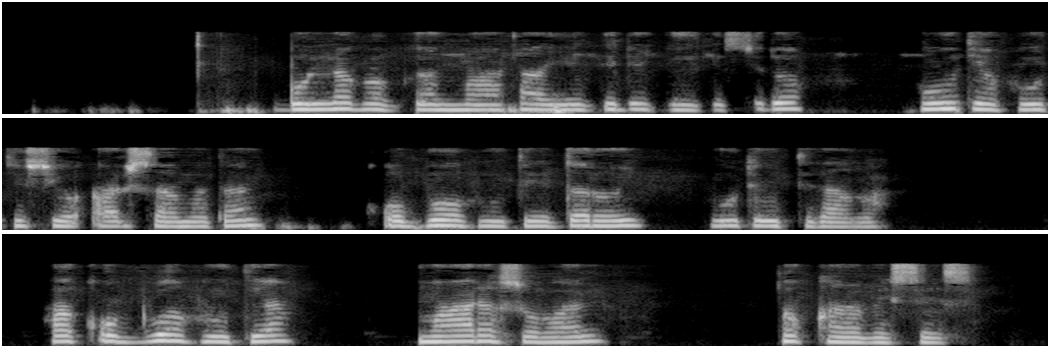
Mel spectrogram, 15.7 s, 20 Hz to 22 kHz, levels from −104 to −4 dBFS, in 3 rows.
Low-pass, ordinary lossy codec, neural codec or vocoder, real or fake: 7.2 kHz; MP3, 48 kbps; codec, 44.1 kHz, 2.6 kbps, SNAC; fake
